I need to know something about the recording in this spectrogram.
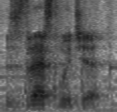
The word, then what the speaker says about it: здравствуйте: No, that's not how you say it. It's здравствуйте. Did you not learn anything from this video?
